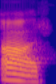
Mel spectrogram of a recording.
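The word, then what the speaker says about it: hour: लेकिन हम पढ़ रहे हैं इसे आर। ठीक है? क्योंकि यहां पर एच जो है वो साइलेंट है। ठीक है? एच को हम नहीं पढ़ते हैं। एच को हम एज अ साइलेंट लेते हैं। ठीक है? तो आर में हमने एच को नहीं पढ़ना है।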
